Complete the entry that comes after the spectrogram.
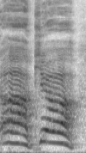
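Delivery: high imitated cries of panic; hammed-up crowd shrieking; mock screams. Crews under falling ink needles, high mock screams.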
